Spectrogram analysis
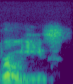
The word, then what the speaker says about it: Rodrigues: The S on the end is Rodrigues, is the actual, so it rhymes with King Rodrigues.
